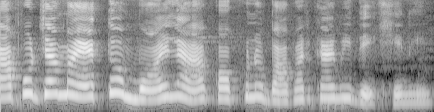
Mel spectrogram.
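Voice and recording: Her fairly high pitch and slightly mellow tone come with lively intonation as this woman talks at a fairly slow pace.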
